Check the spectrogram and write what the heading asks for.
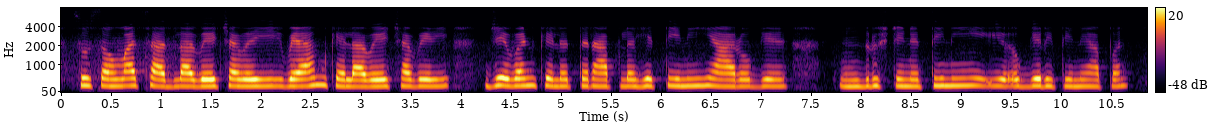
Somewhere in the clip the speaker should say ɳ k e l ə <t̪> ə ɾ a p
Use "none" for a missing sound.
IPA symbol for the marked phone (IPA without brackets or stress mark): t̪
